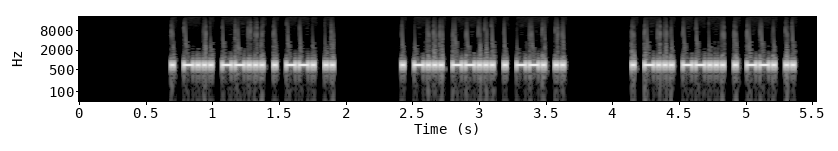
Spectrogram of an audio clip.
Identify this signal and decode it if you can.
Morse code, heard as a keyed tone, about 47 wpm, 700 Hz. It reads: EB7EGI EB7EGI EB7EGI
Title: DXCC-100 Call Signs - 6 Characters - Repeated 3x - 50wpm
